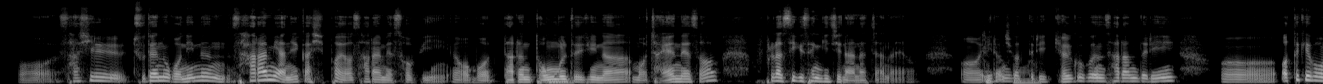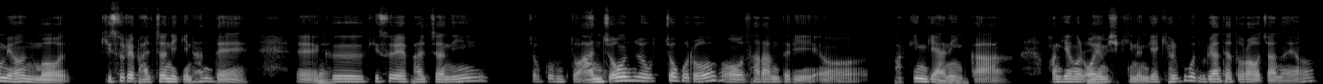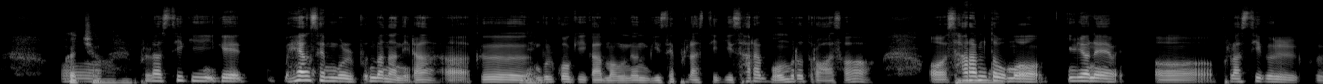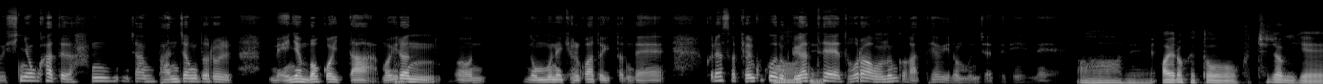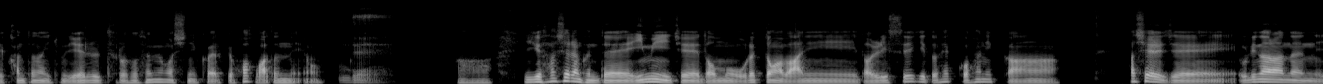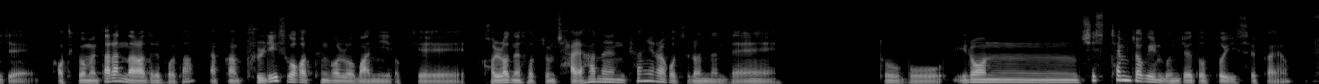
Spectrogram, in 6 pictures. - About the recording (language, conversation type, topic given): Korean, podcast, 플라스틱 쓰레기 문제, 어떻게 해결할 수 있을까?
- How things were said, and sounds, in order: other background noise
